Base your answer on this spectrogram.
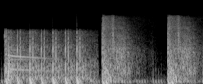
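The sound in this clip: Gunfire: a rapid, loud burst of repeated shots, then two heavier, sharper blasts with a short pause between them, with no talk.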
